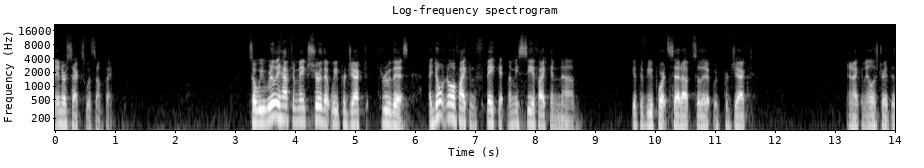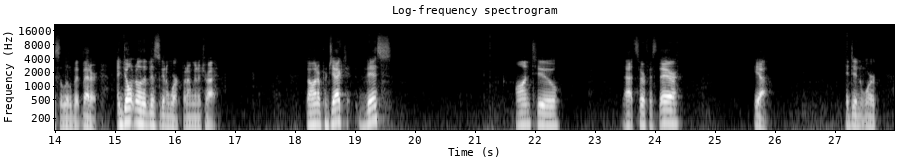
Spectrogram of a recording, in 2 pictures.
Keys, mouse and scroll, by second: 6.6 right click, 6.9-7.8 scroll, 7.8 scroll down 4, 7.8 right click, 8.2 scroll up 4, 9.1 right click, 9.3-11.4 scroll up 3, 11.4 right click, 11.9-13.1 scroll, 13.5 click, 15.4-17.2 typing, 19.3 click, 20.3 click, 21.2 Return, 21.6-22.2 scroll, 23.1 click, 24.2 Return, 27.2 right click.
